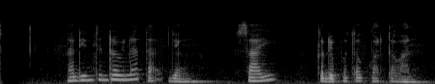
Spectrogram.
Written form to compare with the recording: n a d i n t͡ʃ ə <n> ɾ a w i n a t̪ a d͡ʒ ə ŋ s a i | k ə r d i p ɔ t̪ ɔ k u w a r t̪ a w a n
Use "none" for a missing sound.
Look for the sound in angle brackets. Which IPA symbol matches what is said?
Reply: n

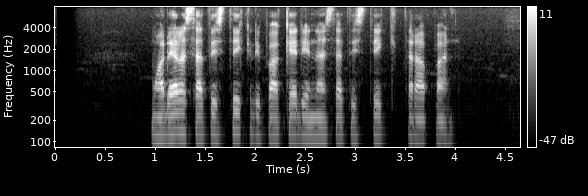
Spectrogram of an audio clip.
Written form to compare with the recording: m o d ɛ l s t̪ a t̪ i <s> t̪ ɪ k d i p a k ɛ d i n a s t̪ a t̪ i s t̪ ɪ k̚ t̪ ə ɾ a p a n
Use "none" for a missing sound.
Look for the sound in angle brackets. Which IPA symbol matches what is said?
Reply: s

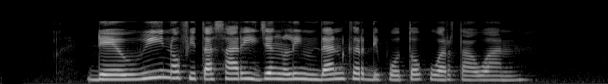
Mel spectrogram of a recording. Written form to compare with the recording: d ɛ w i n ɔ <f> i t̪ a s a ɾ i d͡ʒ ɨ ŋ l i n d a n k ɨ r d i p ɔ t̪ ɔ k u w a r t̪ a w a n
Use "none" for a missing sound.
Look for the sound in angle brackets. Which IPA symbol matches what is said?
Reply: f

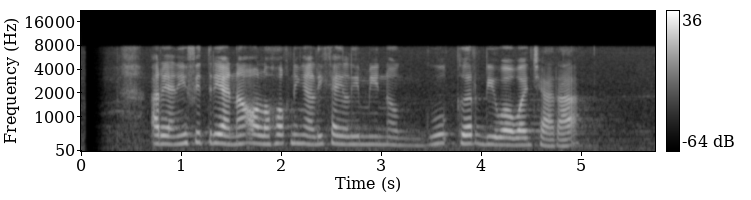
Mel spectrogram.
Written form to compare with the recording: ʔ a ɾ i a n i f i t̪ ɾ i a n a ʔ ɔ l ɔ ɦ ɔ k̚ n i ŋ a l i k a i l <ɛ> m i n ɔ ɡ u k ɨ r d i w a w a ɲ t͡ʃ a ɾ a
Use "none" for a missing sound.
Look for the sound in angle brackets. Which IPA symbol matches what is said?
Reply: i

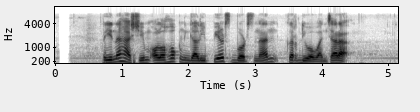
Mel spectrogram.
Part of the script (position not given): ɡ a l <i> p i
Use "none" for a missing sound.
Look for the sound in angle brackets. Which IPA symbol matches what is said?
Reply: i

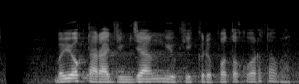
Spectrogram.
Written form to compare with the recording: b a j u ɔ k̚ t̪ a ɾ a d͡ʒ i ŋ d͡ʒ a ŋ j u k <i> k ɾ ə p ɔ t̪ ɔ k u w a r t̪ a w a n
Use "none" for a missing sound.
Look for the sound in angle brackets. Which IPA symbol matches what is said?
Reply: i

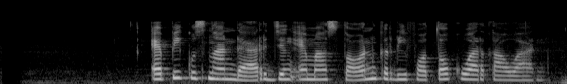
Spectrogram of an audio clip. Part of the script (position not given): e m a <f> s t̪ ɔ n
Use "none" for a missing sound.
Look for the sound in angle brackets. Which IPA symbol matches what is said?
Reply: none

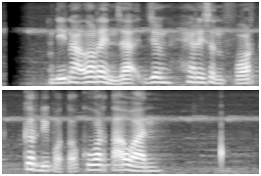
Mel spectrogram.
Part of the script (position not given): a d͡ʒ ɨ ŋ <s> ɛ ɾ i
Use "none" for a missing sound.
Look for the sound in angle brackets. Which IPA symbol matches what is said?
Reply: h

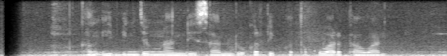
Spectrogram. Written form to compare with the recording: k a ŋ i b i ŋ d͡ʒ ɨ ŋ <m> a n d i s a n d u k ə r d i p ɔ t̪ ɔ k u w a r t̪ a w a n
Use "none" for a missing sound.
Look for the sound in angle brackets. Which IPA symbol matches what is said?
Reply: n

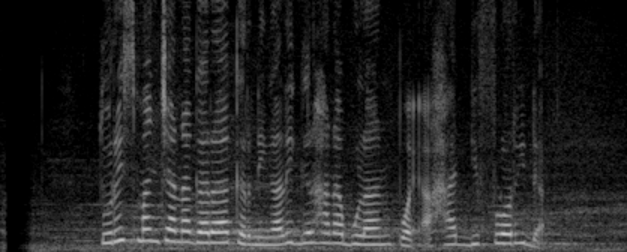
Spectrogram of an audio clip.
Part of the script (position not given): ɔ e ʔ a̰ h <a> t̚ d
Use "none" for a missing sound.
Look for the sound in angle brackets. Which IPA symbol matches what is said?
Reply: a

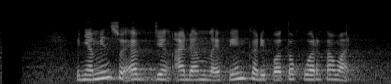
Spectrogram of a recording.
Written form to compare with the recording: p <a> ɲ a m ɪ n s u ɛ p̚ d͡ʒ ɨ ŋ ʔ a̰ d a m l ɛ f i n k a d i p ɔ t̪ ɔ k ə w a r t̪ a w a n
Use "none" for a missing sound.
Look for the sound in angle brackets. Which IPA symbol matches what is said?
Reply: ə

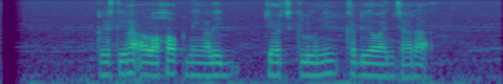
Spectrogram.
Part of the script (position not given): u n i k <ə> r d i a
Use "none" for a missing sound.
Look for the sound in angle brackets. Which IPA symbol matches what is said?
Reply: ə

